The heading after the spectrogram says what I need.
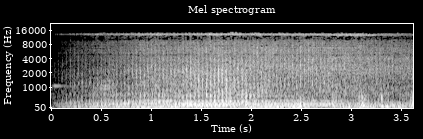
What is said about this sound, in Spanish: nuestro piloto José cierra la puerta y el helicóptero empieza a subir para acercarse al foco activo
